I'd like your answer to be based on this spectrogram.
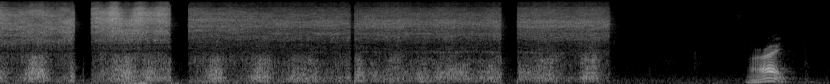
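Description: Steady hiss of a spray can laying candy blue paint onto a Kyosho Beetle RC car body, several bursts of about a second or more separated by short pauses, close and loud; a brief voice follows.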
